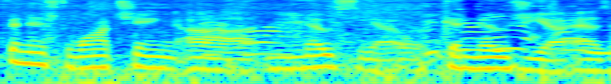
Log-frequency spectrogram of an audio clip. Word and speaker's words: Gnosia: watching uh Nozio or Gnosia as it's pronounced in the English dub. It's a weird pronunciation. But they actually pronounce the G.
